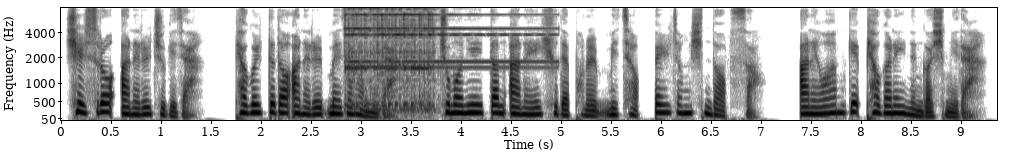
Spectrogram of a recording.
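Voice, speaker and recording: A woman's voice: on the low side, animated, brisk, noisy background. A woman reading scripted horror stories as narrator.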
